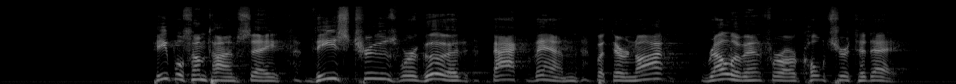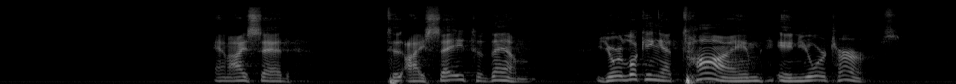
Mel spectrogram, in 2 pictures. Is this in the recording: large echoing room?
yes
